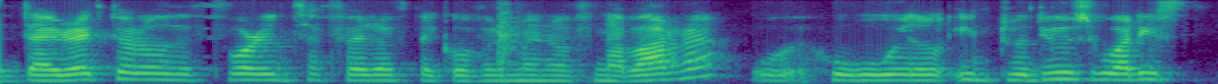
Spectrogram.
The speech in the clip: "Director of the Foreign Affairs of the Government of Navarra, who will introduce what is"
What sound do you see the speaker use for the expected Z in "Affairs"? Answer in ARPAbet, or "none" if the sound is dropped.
none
